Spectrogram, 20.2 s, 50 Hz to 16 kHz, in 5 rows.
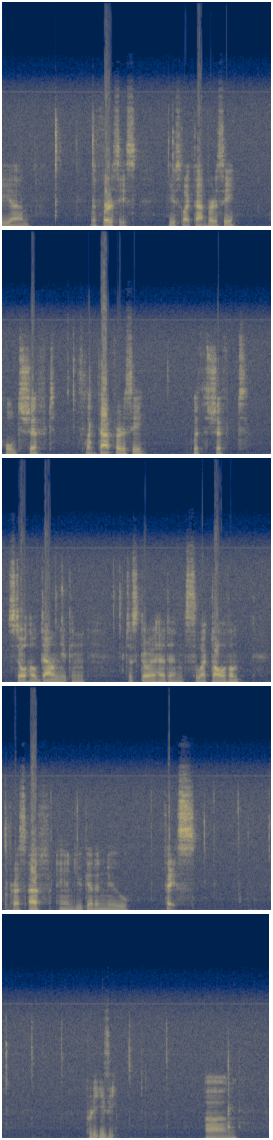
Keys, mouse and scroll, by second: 1.5 a, 2.7 right click, 5.2 shift+right click, 9.0 shift+right click, 9.9 shift+right click, 12.3 f, 13.0 middle click, 14.5 middle click, 14.9 Tab, 15.3 scroll down 1, 15.4 middle click, 15.9 Tab, 16.3 right click.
